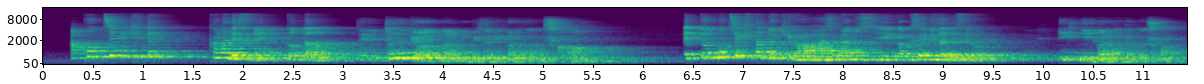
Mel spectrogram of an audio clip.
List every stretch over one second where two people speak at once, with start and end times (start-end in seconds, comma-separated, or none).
none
